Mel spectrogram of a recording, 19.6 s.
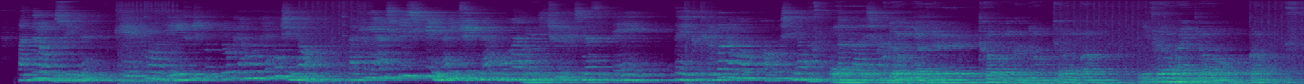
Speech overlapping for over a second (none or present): present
